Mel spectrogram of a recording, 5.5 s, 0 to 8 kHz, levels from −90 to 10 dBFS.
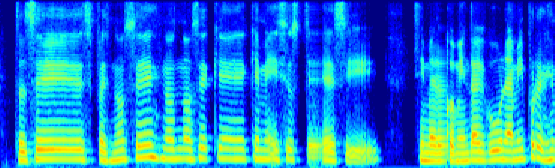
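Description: At 3.10 s the speech hits a burst of packet loss: roughly 120 ms goes missing, and the receiver papers over it by stretching the last bit of sound and fading it, so you get a brief held, smeared patch before things pick up further along with that chunk gone. It happens again at 4.40 s, shorter this time, about 60 ms. All of this sits on a call path band-limited to 8 kHz, which fits G.722.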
